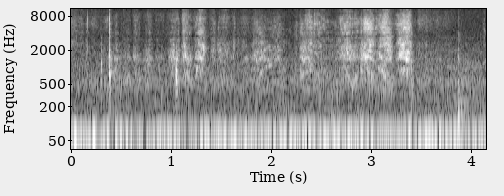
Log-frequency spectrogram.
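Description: A tube of glue is squeezed onto paper.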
